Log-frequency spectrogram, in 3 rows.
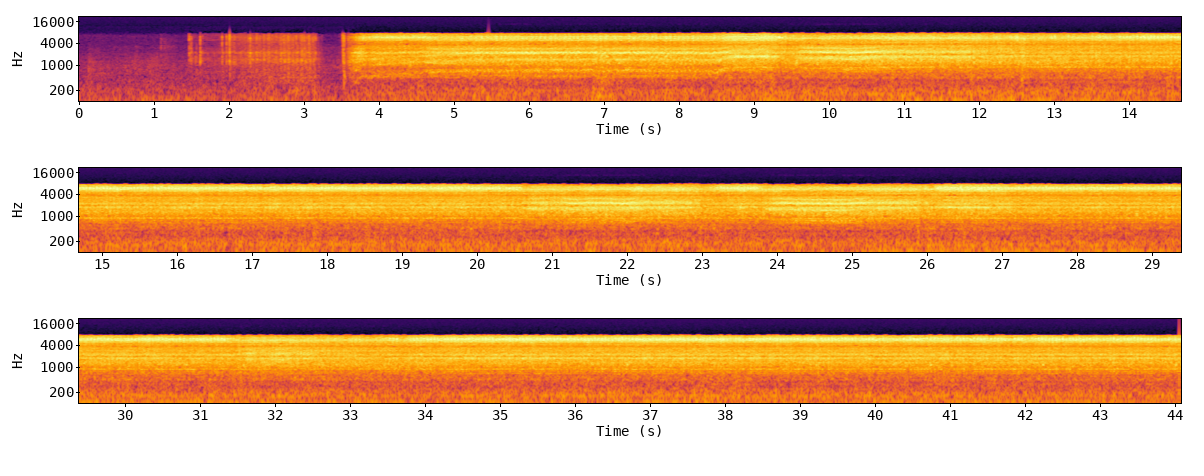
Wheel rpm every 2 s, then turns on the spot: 0, 10, 120, 160, 180, 220, 230, 230, 230, 230, 230, 230, 220, 230, 230, 240, 230, 230, 230, 230, 230, 230.
none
